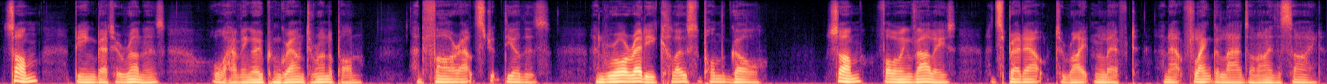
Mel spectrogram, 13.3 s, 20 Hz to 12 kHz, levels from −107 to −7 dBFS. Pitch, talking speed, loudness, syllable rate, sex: 110 Hz, 180 wpm, -19 LUFS, 5.8 syllables/s, male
